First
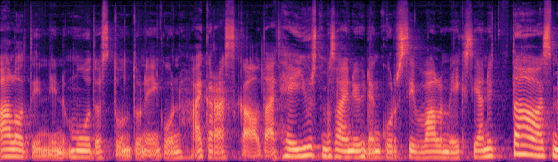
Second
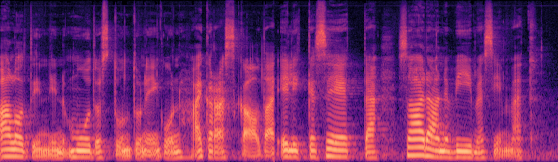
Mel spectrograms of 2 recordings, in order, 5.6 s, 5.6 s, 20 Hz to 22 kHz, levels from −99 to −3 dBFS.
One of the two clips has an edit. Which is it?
second; 1 cut; at 2.7 s

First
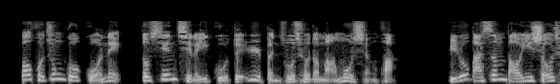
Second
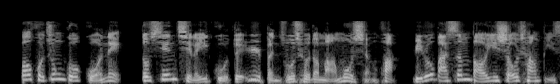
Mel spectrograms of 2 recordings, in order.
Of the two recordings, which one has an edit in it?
second; 1 cut; at 4.1 s

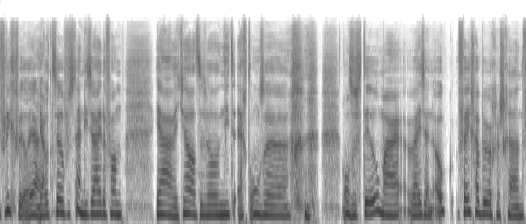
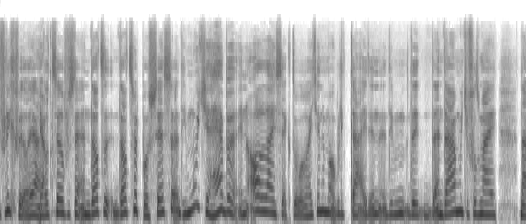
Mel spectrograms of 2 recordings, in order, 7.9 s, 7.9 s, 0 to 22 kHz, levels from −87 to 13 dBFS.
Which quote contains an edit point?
first; 1 cut; at 1.1 s

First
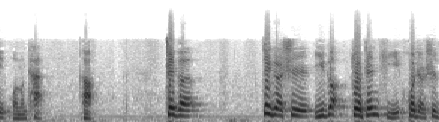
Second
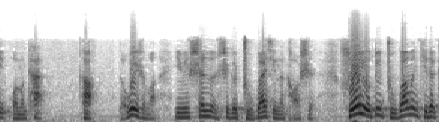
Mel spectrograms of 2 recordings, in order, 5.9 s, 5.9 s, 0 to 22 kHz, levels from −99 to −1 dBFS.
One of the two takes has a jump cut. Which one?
second; 1 cut; at 1.6 s

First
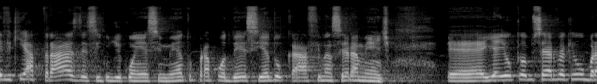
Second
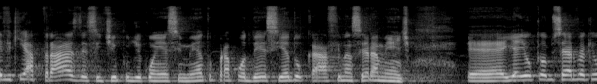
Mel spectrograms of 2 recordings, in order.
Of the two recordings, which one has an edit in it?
first; 1 cut; at 1.0 s

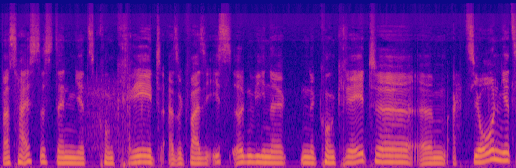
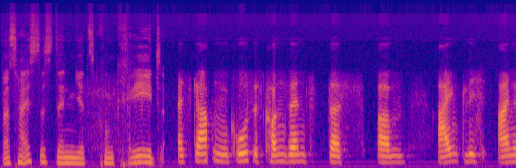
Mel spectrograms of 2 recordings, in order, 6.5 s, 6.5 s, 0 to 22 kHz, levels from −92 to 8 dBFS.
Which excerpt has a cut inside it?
second; 1 cut; at 2.1 s

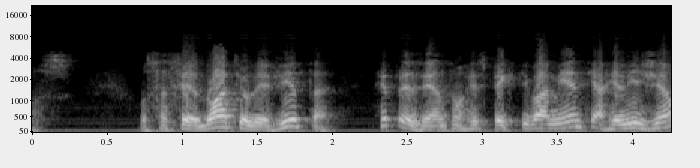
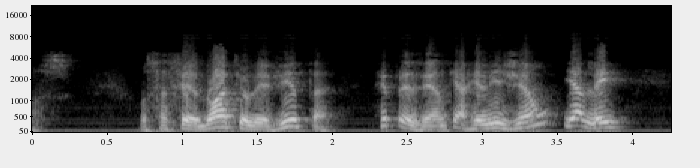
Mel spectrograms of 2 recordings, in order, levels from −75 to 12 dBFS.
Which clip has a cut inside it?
second; 1 cut; at 2.8 s

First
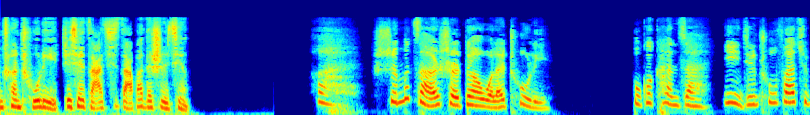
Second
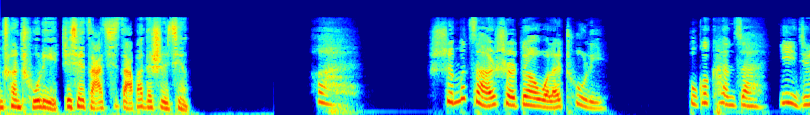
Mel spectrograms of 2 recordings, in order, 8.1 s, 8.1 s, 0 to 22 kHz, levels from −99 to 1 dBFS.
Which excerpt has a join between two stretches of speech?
first; 1 cut; at 3.7 s

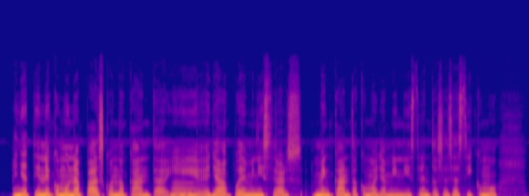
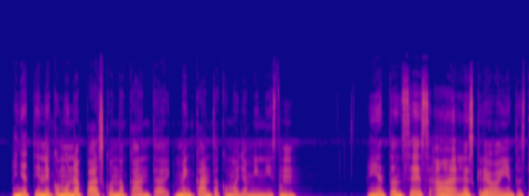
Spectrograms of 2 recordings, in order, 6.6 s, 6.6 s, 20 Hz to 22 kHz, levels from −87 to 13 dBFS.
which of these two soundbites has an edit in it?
second; 2 cuts; at 2.1 s, 3.5 s

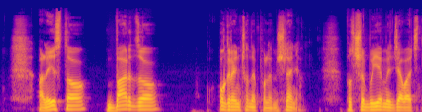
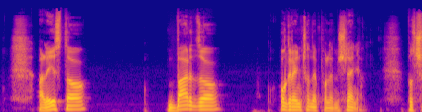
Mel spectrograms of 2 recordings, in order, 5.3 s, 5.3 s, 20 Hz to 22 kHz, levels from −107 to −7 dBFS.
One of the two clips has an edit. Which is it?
first; 1 cut; at 1.2 s

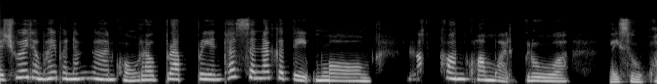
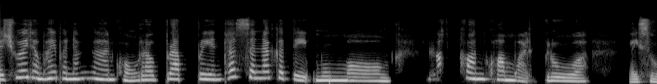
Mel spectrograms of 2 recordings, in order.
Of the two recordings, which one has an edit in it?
first; 1 cut; at 3.3 s

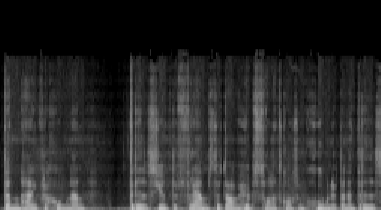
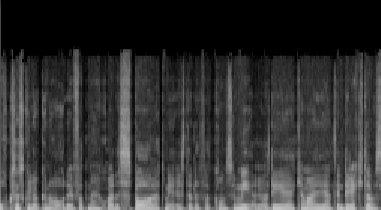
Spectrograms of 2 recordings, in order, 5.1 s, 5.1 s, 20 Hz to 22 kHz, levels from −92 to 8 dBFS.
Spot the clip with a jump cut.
second; 1 cut; at 3.6 s

